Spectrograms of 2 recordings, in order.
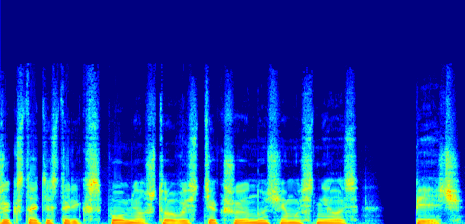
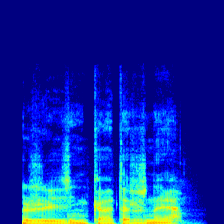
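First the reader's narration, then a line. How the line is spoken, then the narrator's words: Grumble with full mouth. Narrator (Russian): проворчал, перекатывая языком во рту крохи черного хлеба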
